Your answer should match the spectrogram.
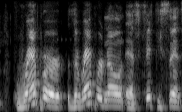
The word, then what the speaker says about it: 50 Cent: 50 cent said and notice you don't his name is not pronounced 50 cents his name is 50 cent so he says said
